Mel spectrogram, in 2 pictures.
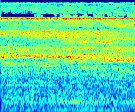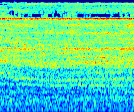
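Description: OUIGO double-deck TGV high-speed train rolling slowly alongside the platform: a steady running noise of wheels and traction equipment.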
